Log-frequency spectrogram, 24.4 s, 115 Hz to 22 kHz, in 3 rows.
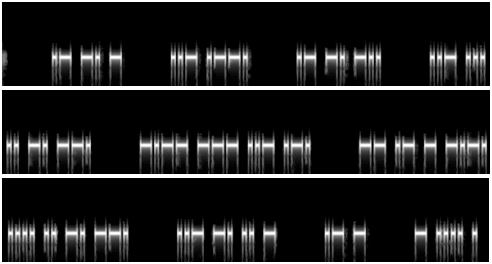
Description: Morse code, heard as a keyed tone, about 20 wpm, 700 Hz. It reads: ANT UP AND USING YOUR MATCHING UNIT AT THE
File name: UK MASTER QSOs TRAINING / 20WPM / UK MASTER QSOs 0026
